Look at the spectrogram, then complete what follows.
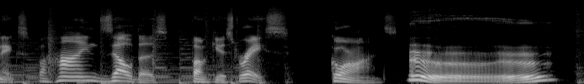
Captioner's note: Goron Grumble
